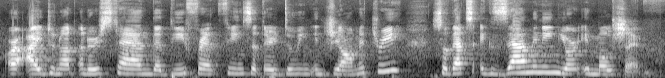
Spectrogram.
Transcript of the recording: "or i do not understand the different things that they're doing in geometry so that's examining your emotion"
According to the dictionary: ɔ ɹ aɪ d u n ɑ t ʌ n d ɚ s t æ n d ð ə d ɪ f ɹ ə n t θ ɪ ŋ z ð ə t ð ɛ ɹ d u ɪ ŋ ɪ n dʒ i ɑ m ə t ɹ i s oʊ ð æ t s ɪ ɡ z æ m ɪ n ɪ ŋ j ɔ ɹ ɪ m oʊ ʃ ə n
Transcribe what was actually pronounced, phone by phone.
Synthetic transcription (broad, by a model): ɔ ɹ aɪ d u n ɑ t ʌ n d ɚ s t æ n d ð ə d ɪ f ɹ ə n t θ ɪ ŋ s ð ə t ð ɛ ɹ d u ɪ ŋ ɪ n dʒ i ɑ m ə t ɹ i s oʊ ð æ t s ɪ ɡ z æ m ɪ n ɪ ŋ j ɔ ɹ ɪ m oʊ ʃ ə n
